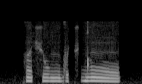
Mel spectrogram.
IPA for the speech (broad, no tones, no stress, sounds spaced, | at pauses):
k ə̃ ʃ u ŋ ɡ o t͡ʃ d ũ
